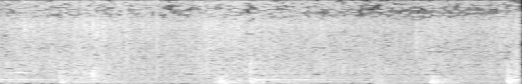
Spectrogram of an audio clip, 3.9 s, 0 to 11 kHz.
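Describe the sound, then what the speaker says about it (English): Garlic sizzles steadily in olive oil in a pan, a close, continuous hissing fry with faint soft surges as it is stirred. "You're going to let that cook for about 2 minutes. You don't want the garlic to burn, you just want it to flavor the oil a little."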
